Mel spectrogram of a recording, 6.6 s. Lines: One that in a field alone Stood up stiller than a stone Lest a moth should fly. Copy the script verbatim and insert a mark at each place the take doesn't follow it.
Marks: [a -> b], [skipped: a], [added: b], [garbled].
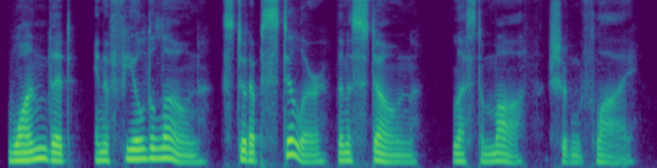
One that in a field alone Stood up stiller than a stone Lest a moth [should -> shouldn't] fly.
